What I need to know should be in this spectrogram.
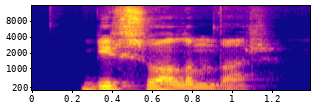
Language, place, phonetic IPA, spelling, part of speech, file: Azerbaijani, Baku, [bir suaˈlɯm vɑr], bir sualım var, phrase, LL-Q9292 (aze)-bir sualım var.wav
- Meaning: I have a question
